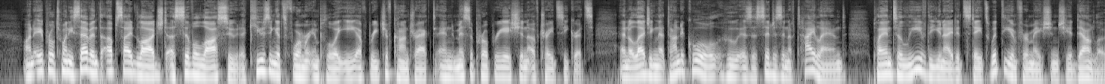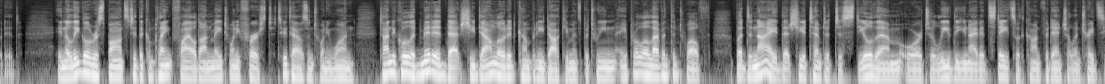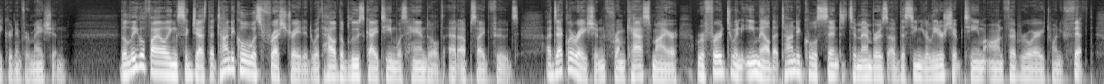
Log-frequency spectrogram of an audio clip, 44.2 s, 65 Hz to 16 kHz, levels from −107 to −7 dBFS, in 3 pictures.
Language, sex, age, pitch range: English, male, 30-49, 90-115 Hz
